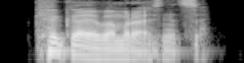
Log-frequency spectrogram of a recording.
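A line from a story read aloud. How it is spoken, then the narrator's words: Snorting. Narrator (Russian): хмыкнул исполнитель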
